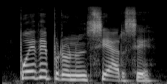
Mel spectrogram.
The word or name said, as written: puede pronunciarse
